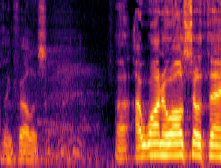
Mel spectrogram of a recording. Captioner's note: laughter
